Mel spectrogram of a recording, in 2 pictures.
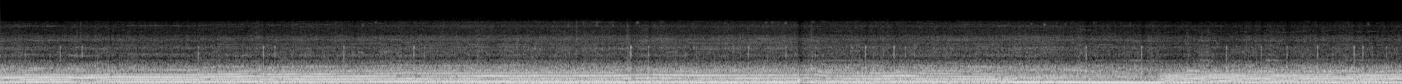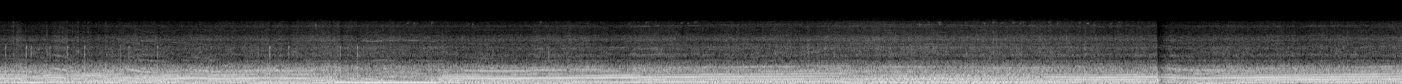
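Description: ATV engine running as the machine is ridden, its pitch rising and falling with the throttle. For several seconds in the middle the pitch wavers quickly up and down, then it climbs steadily again.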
